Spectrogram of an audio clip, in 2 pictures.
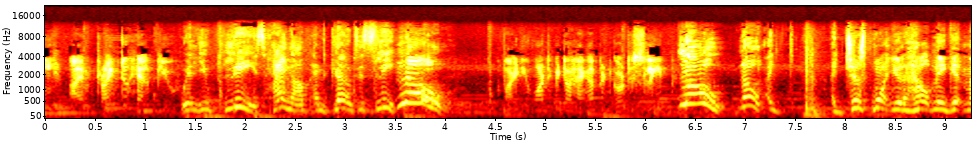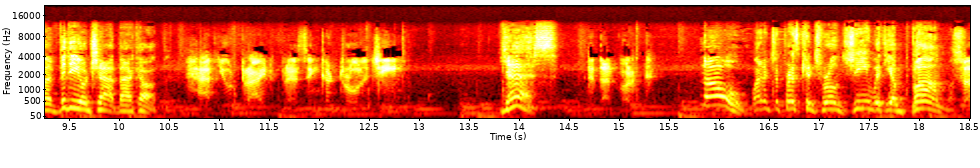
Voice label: As a comic computer tech in a TV show frustrating the lead character via phone; Zoey 101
